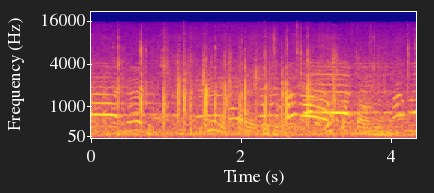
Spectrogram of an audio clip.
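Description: Several voices shouting across a football pitch during play, with long drawn-out calls near the start and again about three seconds in, and a few sharp knocks between them.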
